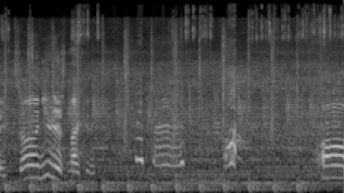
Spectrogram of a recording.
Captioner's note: laughs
